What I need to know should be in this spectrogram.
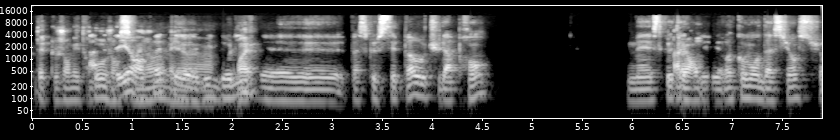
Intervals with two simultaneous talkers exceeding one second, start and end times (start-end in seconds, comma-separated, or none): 0.6-2.3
